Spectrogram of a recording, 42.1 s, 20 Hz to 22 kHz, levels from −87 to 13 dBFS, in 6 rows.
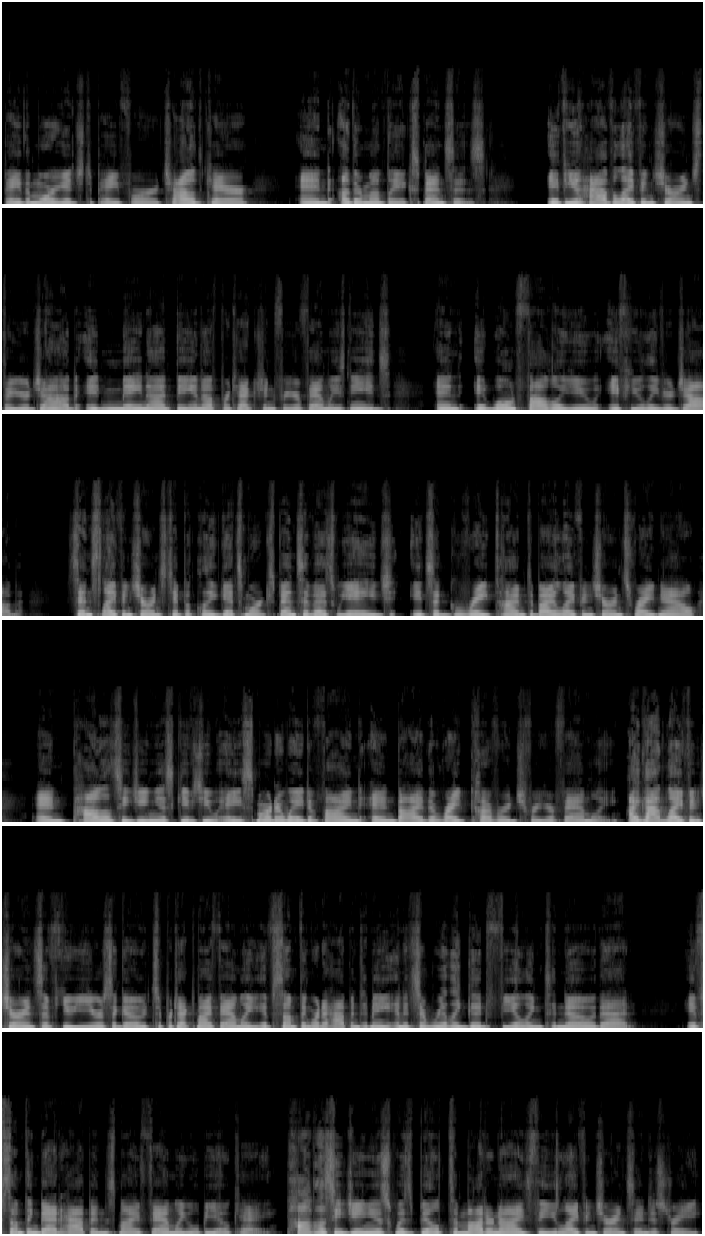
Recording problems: none

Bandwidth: 14.5 kHz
